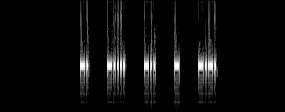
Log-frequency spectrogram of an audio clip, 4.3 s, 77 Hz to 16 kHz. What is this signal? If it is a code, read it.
Morse code, heard as a keyed tone, about 50 wpm, spaced as for 23 wpm, 700 Hz. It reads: N6DTC
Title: USA Call Signs - 5 Characters - 4x Character Spacing - 50wpm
